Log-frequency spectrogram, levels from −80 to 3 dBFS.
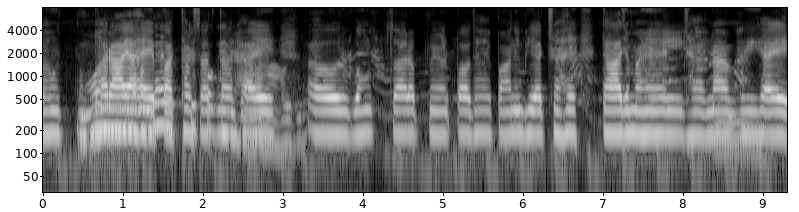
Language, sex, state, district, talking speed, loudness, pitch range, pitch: Chhattisgarhi, male, Chhattisgarh, Korba, 130 wpm, -19 LUFS, 175-180 Hz, 175 Hz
